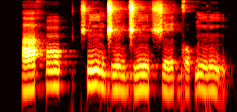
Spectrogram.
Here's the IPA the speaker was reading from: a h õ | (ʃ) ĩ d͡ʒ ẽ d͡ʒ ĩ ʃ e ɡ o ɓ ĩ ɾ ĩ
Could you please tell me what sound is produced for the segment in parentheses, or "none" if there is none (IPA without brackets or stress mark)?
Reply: t͡ʃ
